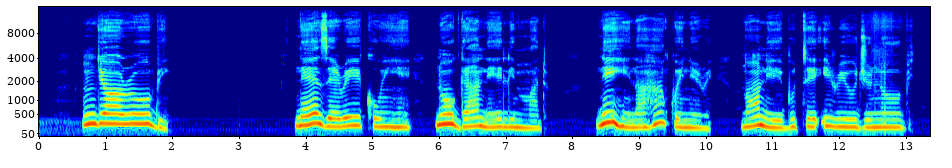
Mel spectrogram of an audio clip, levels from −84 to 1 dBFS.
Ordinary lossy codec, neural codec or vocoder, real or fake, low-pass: none; none; real; 14.4 kHz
